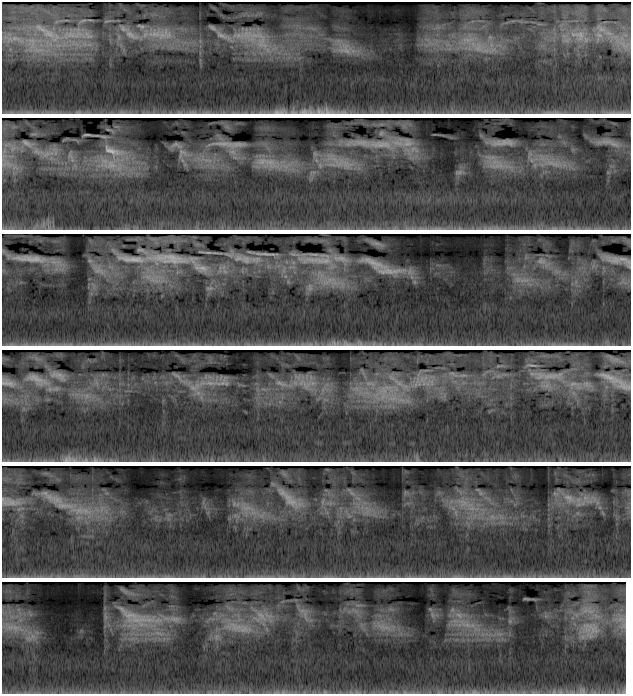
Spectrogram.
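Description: Small garden birds chirping continuously: many quick, high chirps overlapping one another, with a low, uneven rumble underneath.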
